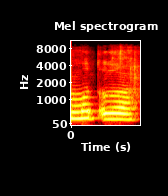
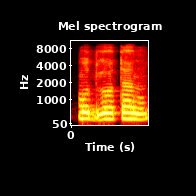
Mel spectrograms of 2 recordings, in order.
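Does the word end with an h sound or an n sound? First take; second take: h sound; n sound. First: The word ends with a soft h sound. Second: The word ends with a full -tan syllable. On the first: The reading stops on this word. "ketika waqaf maka dibaca mudghah" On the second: The reading continues into the next word. "ketika wasal maka dibaca mudghatan"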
